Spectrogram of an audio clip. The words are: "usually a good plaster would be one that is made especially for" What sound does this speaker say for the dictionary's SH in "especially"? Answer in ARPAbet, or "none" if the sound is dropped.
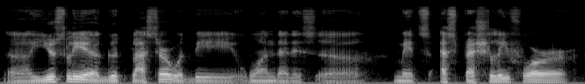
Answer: SH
